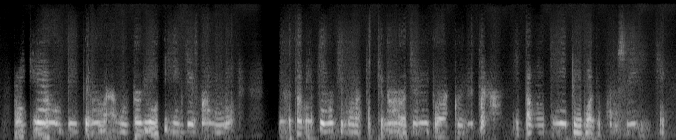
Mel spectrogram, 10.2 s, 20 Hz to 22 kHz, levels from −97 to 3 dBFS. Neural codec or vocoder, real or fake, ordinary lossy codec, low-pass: codec, 44.1 kHz, 0.9 kbps, DAC; fake; none; 19.8 kHz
